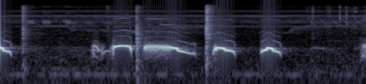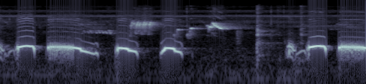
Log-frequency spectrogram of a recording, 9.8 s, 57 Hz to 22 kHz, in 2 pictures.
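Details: Repeated 'kuk 2' cooing of a spotted dove, used to spur other doves to call: steady runs of short hollow hoots and long falling coos, with a low hum early on and high chirps from other birds.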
